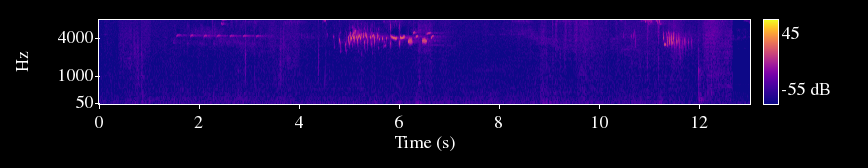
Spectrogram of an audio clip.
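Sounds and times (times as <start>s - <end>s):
bird singing: 1.4s - 7.0s, 10.2s - 12.0s.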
